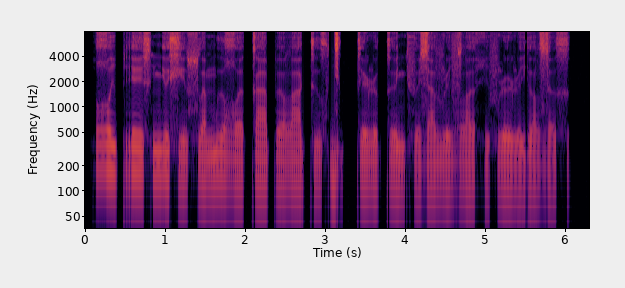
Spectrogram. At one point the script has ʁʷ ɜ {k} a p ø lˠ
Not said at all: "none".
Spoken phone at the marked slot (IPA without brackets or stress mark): k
